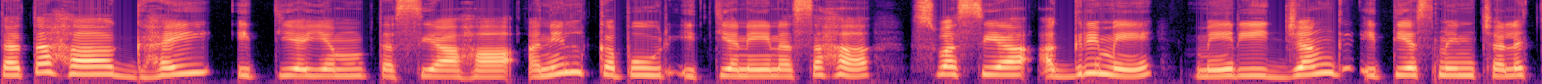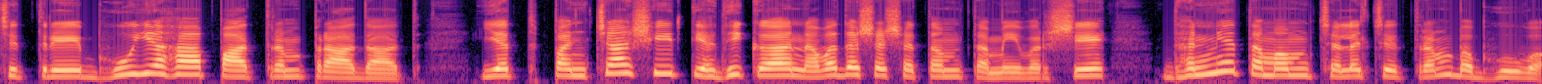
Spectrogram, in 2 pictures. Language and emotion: Sanskrit, neutral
